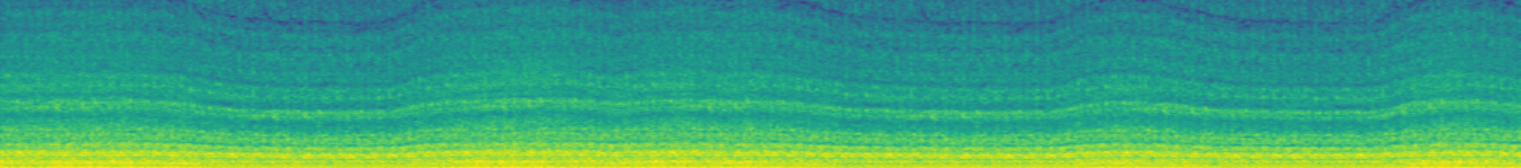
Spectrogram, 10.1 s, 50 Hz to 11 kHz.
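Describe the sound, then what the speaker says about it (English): A small tractor engine idling in Farming Simulator 2015, a steady low rumbling drone with a slight periodic swell, continuous and unchanging throughout with no voices. "real cool little tractor"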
